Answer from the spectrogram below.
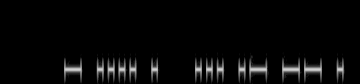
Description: Morse code, heard as a keyed tone, about 22 wpm, 700 Hz. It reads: THE SAME
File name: Sentences with 7-Word Phrases - 22wpm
